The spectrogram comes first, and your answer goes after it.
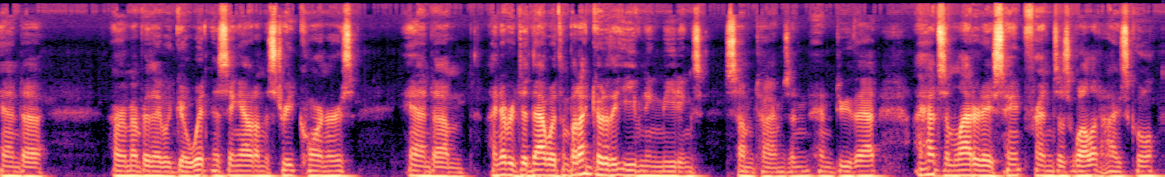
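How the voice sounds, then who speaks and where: A dark, mellow, somewhat breathy voice with an American accent moves at a fairly quick pace in a flat monotone. The recording is very clean, with a silent background. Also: man, fairly low pitch for a man. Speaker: father telling his life story. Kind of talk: personal testimony. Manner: hesitant, many fillers.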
